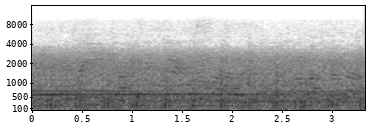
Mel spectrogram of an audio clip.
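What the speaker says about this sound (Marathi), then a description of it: "डिपार्चर घेत आहे उगवे रेल्वे स्टेशनवरून." An Akot passenger train pulls out of Ugwe railway station, a steady, loud rumble and rattle filling the whole stretch without pause.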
